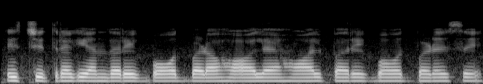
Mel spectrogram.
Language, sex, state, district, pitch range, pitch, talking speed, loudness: Hindi, female, Chhattisgarh, Raipur, 160-165 Hz, 165 Hz, 185 wpm, -14 LUFS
